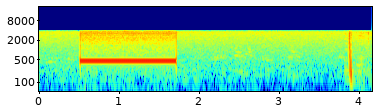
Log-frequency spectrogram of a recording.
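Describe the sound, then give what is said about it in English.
Telephone ringback tone sounds once while a call is transferred: a steady, mid-pitched tone lasting about a second over faint line hiss, followed later by a brief click. “Your call is being transferred.”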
